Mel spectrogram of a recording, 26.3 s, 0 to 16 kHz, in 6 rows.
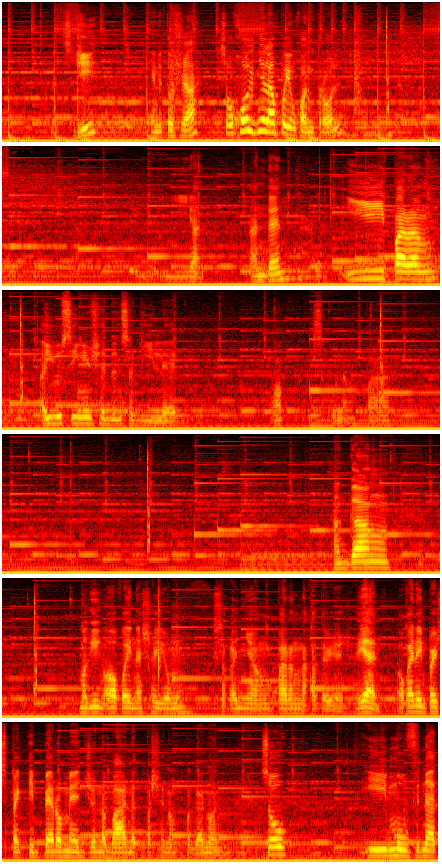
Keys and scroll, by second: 18.9 Return.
